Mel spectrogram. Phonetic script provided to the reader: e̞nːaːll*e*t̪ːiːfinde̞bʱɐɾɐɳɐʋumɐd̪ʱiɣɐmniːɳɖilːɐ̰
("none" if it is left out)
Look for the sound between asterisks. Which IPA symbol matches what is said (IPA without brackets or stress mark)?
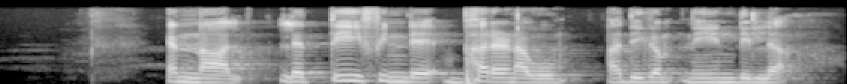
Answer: e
